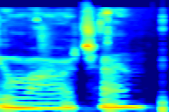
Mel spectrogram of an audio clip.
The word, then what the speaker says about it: Umaru-chan: Umaru-chan? – Yeah.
